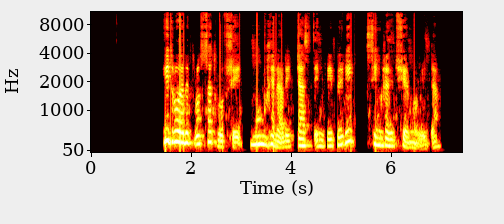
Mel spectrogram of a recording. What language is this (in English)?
Georgian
